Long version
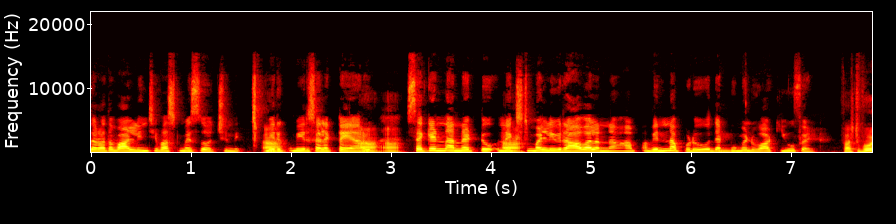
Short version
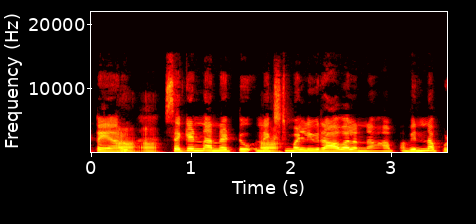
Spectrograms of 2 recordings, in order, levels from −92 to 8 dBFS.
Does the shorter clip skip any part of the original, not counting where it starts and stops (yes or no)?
no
